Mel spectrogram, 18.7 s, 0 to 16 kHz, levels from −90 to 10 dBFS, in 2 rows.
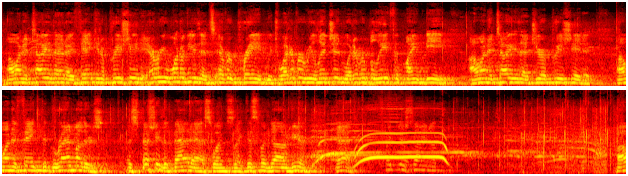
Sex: male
